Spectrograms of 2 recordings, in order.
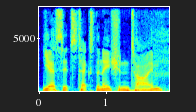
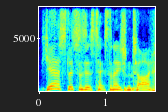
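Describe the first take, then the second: First: Slow, drawn-out radio intro; imitated catchphrase. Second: High-pitched, lively radio intro; own catchphrase. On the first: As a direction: mimic the co-host's stock announcement. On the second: Shown as a demonstration. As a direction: announce it as a showy stock phrase. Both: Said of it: "Well, you always say".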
